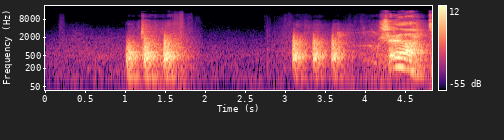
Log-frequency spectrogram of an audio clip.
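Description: A man calls out drowsily from close by.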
